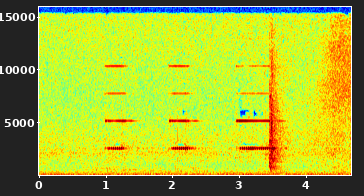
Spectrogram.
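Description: A timer beeps three times in a countdown, the last beep longer.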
